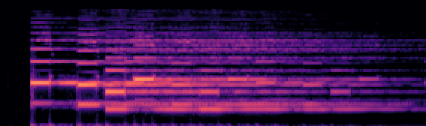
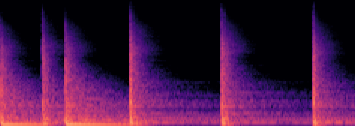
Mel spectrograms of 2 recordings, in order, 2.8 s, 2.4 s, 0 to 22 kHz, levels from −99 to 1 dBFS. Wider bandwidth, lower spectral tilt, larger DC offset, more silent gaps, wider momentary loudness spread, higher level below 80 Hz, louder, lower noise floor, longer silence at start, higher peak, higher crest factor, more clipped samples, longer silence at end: first, 16 kHz vs 9.8 kHz; second, 4.5 dB/octave vs -6.5 dB/octave; neither; neither; first, 21 LU vs 13 LU; second, -74 dBFS vs -34 dBFS; first, -28 LUFS vs -31 LUFS; first, -54 dBFS vs -48 dBFS; first, 0.2 s vs 0 s; second, -16 dBFS vs -6 dBFS; second, 16 dB vs 22 dB; neither; first, 0.3 s vs 0 s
